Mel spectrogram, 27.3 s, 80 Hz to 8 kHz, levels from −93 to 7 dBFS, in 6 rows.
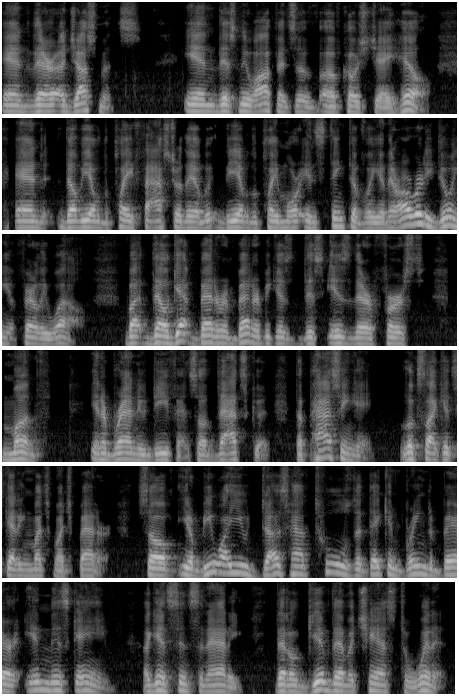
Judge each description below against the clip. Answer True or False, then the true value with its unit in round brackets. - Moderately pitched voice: False (130 Hz)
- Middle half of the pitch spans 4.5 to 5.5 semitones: False (3.2 semitones)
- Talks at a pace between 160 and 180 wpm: False (195 wpm)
